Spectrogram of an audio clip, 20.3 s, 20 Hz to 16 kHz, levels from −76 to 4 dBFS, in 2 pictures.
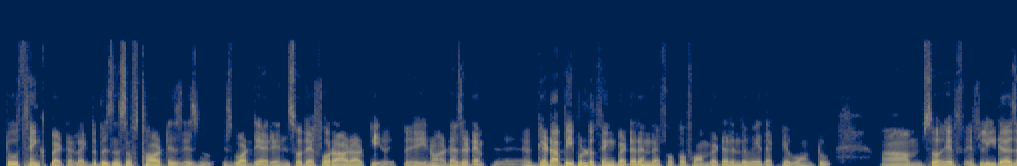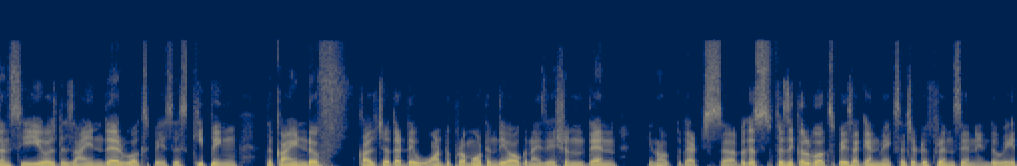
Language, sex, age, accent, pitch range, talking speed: English, male, 20-39, Indian, 125-145 Hz, 235 wpm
